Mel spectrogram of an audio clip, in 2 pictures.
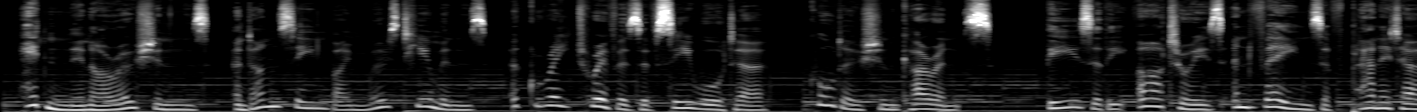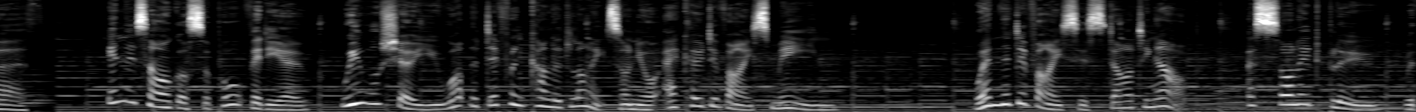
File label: english british narration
